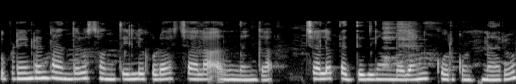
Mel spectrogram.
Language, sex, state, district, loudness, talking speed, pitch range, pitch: Telugu, female, Andhra Pradesh, Chittoor, -14 LUFS, 115 wpm, 225-260 Hz, 245 Hz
